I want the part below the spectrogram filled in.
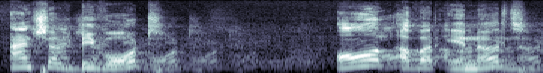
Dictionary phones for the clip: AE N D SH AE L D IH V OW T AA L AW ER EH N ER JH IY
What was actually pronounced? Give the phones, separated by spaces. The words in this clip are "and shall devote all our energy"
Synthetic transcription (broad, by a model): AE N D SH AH L D IH V OW T AA L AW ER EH N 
